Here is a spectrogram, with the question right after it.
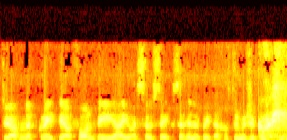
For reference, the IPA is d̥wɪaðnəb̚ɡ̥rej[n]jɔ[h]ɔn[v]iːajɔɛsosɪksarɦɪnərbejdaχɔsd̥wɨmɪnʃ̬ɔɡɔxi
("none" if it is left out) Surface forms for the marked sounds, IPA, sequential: d, f, v

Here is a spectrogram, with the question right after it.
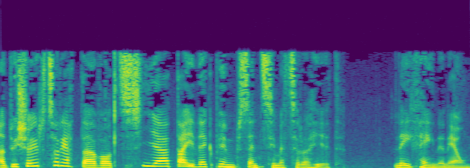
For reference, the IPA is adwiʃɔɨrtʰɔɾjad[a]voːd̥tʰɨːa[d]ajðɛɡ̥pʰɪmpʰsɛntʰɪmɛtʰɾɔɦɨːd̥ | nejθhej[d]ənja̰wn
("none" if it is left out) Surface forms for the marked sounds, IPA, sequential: a, d, n

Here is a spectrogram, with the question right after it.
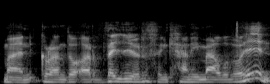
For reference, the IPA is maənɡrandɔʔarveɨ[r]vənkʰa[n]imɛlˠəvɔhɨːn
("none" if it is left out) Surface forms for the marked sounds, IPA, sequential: r, n

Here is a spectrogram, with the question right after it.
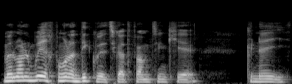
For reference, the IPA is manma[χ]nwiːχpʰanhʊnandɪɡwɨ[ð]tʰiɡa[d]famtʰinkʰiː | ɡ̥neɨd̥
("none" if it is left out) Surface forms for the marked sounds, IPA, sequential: none, ð, d

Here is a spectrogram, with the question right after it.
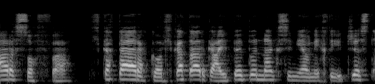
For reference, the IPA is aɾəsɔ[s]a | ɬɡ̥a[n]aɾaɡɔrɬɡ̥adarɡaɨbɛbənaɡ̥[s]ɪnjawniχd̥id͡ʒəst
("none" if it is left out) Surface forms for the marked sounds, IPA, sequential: f, d, s

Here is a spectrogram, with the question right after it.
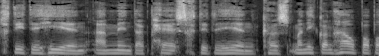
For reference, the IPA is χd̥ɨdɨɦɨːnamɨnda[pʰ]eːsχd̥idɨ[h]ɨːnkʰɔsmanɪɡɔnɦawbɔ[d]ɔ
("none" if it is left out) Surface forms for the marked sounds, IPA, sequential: pʰ, h, b

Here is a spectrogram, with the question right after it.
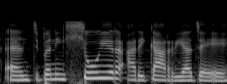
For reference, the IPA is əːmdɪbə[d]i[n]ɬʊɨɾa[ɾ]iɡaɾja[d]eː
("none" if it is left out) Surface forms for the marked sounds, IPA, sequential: n, n, ɾ, d

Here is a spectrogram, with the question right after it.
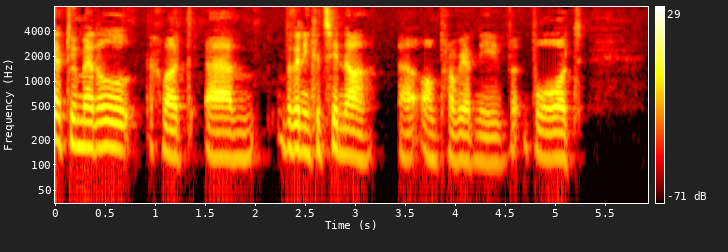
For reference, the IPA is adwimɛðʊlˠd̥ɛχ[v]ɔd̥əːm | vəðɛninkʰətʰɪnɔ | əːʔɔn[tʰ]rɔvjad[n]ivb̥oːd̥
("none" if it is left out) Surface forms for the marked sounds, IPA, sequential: v, pʰ, n

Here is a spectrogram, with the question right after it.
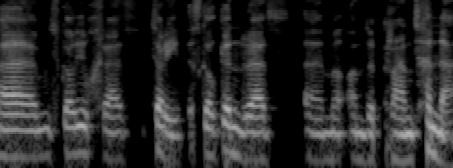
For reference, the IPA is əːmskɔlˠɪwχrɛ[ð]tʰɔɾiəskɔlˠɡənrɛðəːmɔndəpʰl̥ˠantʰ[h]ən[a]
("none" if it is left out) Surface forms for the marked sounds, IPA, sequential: ð, h, a

